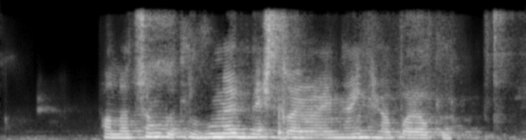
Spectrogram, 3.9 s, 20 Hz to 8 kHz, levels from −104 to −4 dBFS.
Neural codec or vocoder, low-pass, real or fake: codec, 16 kHz, 2 kbps, X-Codec, HuBERT features, trained on balanced general audio; 7.2 kHz; fake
